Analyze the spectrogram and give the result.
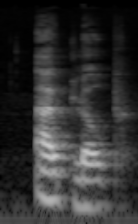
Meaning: first-person singular dependent-clause present indicative of uitlopen
- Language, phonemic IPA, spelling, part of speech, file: Dutch, /ˈœytlop/, uitloop, noun / verb, Nl-uitloop.ogg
